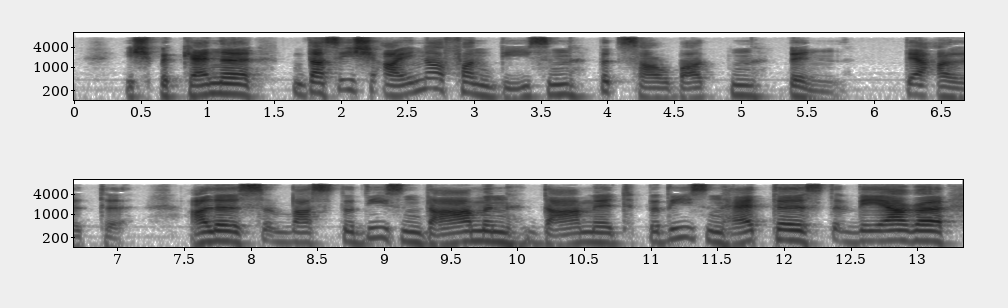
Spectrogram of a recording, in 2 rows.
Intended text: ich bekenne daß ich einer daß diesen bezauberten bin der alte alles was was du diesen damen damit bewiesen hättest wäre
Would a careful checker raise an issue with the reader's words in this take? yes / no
yes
